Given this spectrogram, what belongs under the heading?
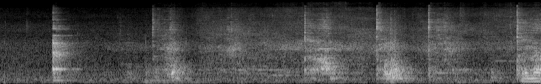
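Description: Yellow potato bhaji frying in a pan and being stirred, a soft continuous sizzle broken by repeated close scrapes and clinks of a spoon against the pan at irregular intervals.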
